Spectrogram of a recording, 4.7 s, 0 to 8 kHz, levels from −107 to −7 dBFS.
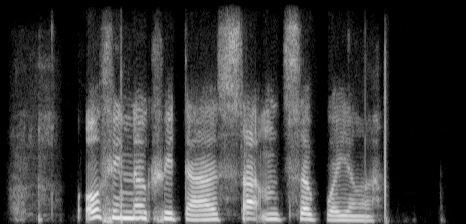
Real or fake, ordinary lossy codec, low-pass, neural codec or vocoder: fake; Opus, 24 kbps; 7.2 kHz; codec, 16 kHz, 16 kbps, FreqCodec, larger model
